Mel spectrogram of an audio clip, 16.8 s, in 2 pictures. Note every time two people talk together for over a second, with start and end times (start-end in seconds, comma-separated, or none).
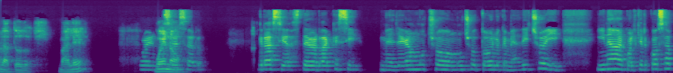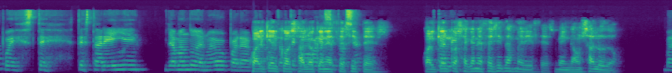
11.5-12.9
